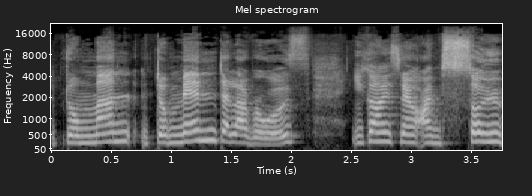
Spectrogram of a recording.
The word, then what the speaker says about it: Domaine de la Rose: comments from people telling me off for the pronunciation. So here you go. Domaine de la Rose. Domaine de la Rose.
